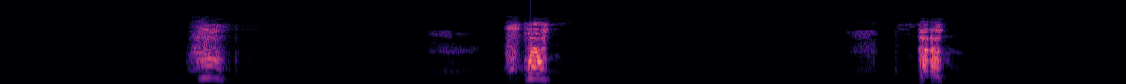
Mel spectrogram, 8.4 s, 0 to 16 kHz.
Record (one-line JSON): {"exhalation_length": "8.4 s", "exhalation_amplitude": 32767, "exhalation_signal_mean_std_ratio": 0.19, "survey_phase": "beta (2021-08-13 to 2022-03-07)", "age": "45-64", "gender": "Female", "wearing_mask": "No", "symptom_none": true, "symptom_onset": "12 days", "smoker_status": "Prefer not to say", "respiratory_condition_asthma": true, "respiratory_condition_other": true, "recruitment_source": "REACT", "submission_delay": "6 days", "covid_test_result": "Negative", "covid_test_method": "RT-qPCR", "influenza_a_test_result": "Negative", "influenza_b_test_result": "Negative"}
